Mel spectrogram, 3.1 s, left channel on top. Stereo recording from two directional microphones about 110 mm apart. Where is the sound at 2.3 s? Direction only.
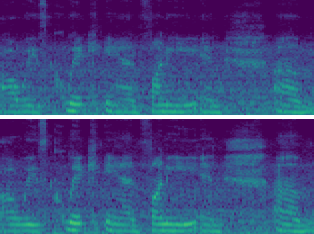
25° right (ahead or behind).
